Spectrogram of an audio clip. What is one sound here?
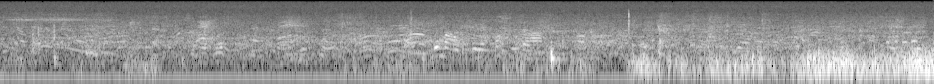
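A crowd of men and women murmurs and chatters outdoors.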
